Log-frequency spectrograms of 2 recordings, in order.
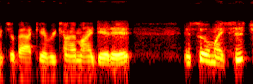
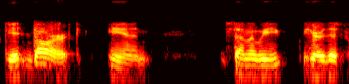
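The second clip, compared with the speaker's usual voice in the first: ordinary talk, nothing marked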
